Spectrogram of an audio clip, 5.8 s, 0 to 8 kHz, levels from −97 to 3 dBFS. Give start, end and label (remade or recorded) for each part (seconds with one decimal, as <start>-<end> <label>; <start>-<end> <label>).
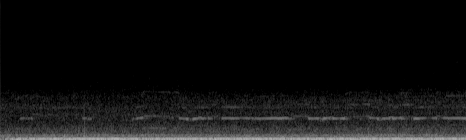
0.0-1.6 remade; 1.6-5.8 recorded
